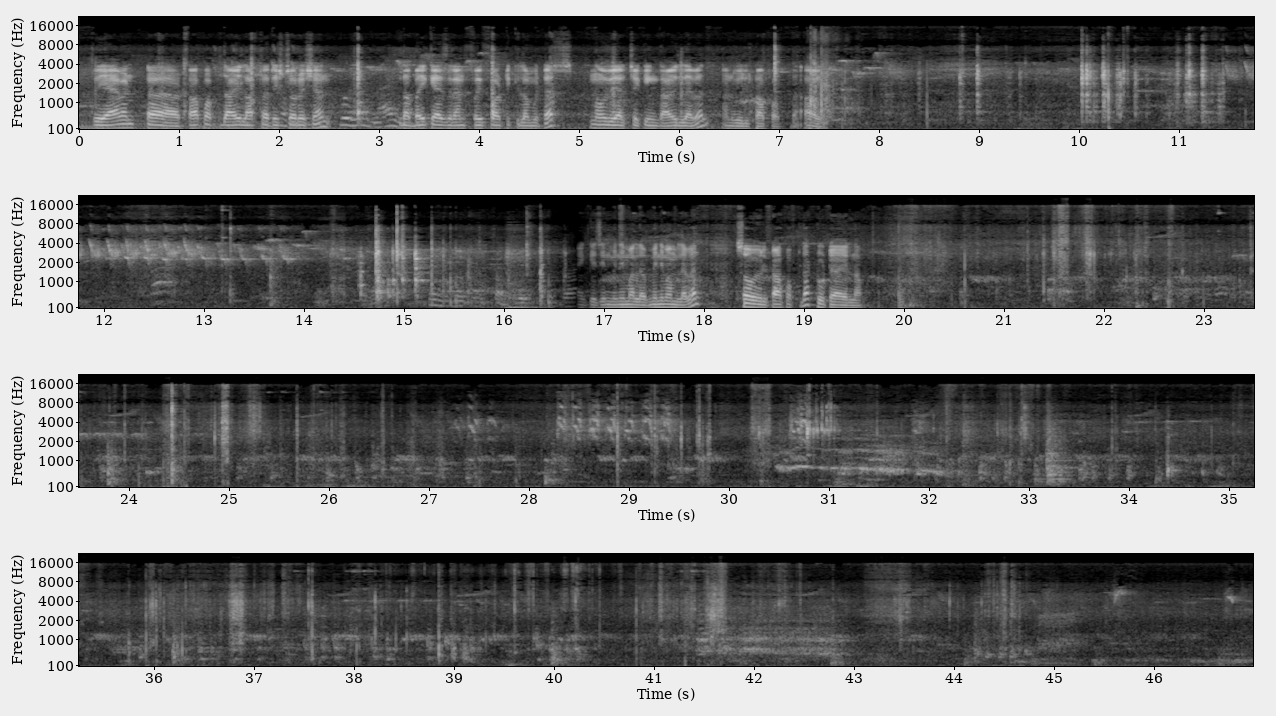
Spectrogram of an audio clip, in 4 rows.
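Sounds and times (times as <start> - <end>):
small birds chirping: 0.0 - 46.9
sharp clicks and knocks: 8.4 - 11.7
chickens clucking: 17.5 - 46.9.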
